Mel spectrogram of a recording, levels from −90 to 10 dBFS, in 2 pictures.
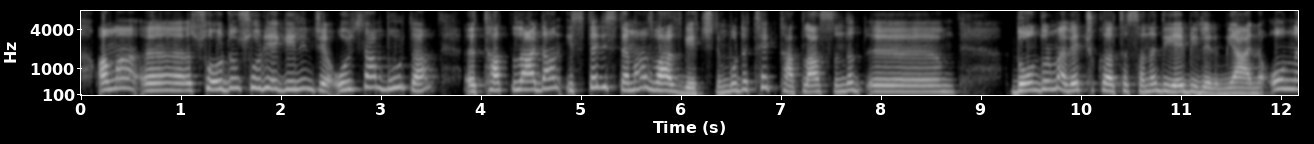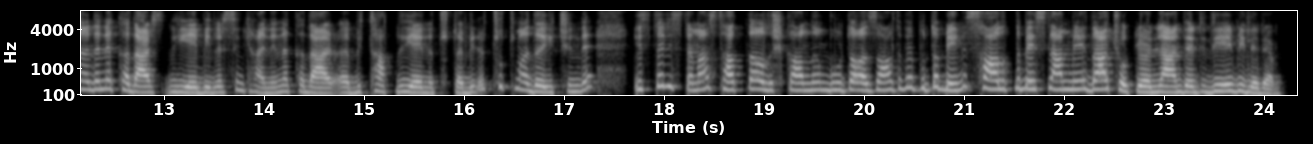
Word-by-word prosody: ama, 310 +5 +2
ııı, 255 0 +2
sorduğun 285 +5 0
soruya 335 -1 0
gelince, 285 -3 -1
o 265 +2 -1
yüzden 300 +1 -2
burada, 320 -8 -1 0.3
ııı, 215 0 +1
tatlılardan 280 +5 +2
ister 255 +9 -2
istemez 310 -3 -1
vazgeçtim. 190 -5 +2
Burada 255 +3 -2
tek 365 +3 -6
tatlı 210 -2 0
aslında, 215 +2 -2 0.9
ımm, 210 -1 -7 0.6
dondurma 260 +2 +4
ve 250 +1 +4
çikolata 245 -2 +1
sana 230 +2 -3
diyebilirim 200 -7 +1
yani, 175 -1 0
onları 295 -1 -1
da - - +2
ne 300 0 -2
kadar 220 -9 +4
s 195 +1 -9
yiyebilirsin 190 +5 0
ki, 225 - -12
hani, 180 -1 -4
ne 215 - -3
kadar, 180 -5 +1
ııı, 180 0 -2
bir - - -3
tatlı 210 +1 -6
yerini 185 -4 +2
tutabilir? 180 +1 -4
Tutmadığı 285 - -2
için 200 +3 -2
de 325 +8 -3 0.4
ister 295 +8 -3
istemez 335 -5 -3
tatlı 270 +1 0
alışkanlığım 260 -1 -1
burada 265 +1 0
azaldı 265 +4 0
ve 350 -1 -4
bu 320 - -3
da 375 -7 0
beni 255 +6 +2
sağlıklı 300 -3 +1
beslenmeye 290 -2 0
daha 290 +1 +5
çok 230 -7 0
yönlendirdi 200 0 +3
diyebilirim 195 -9 +1
255 Hz, 145 wpm, -24 LUFS, 205-290 Hz, 0.9 s, daha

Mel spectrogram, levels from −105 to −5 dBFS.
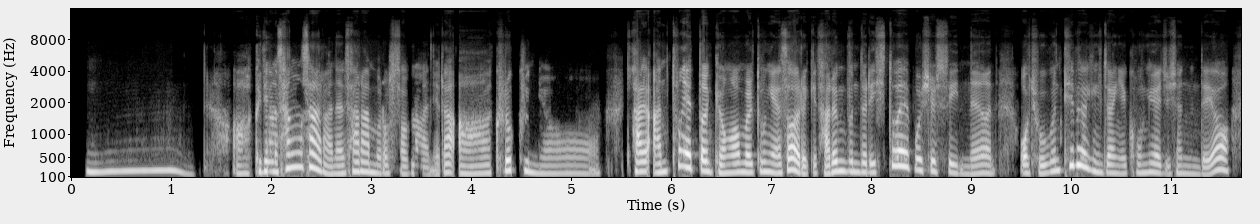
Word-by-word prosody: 음. 215 -1 -4 0.4
아 165 0 -5
그냥 210 -1 +1
상사라는 260 - +2
사람으로서가 170 -4 -2
아니라 185 +4 -2
아 165 +1 -2
그렇군요. 170 -7 -3 0.3
잘 205 0 +5
안 185 +2 +2
통했던 285 -10 +4
경험을 185 +1 +2
통해서 205 +4 +3
이렇게 170 -1 -1
다른 210 +4 +3
분들이 195 -2 -1
시도해 325 - +4
보실 230 -4 0
수 190 0 -5
있는 170 0 -4 0.2
어 175 - +2
좋은 175 +5 -2
팁을 335 0 +4
굉장히 180 -7 -3
공유해 185 +1 -3
주셨는데요. 165 +7 -2
190 Hz, 335 characters per minute, -21 LUFS, 170-220 Hz, 0.4 s, 잘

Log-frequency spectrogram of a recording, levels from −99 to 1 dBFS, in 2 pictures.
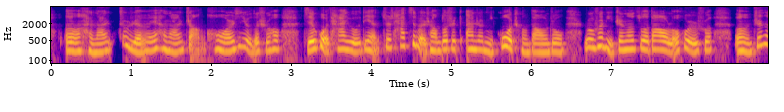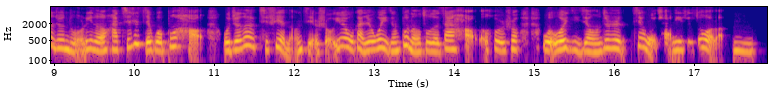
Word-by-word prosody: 呃， 215 -1 +2
很 210 -3 -4
难 200 +3 -2
就 355 - -3
人 210 -7 +2
为 220 +3 0
很 260 -2 -1
难 210 0 -3
掌 - - -5
控。 250 -5 -2
而 210 +2 +2
且 310 - -5
有 275 - 0
的 205 - -1
时 215 +1 -5
候 250 +1 -2 0.3
结 465 - +9
果 - - +5
它 255 0 -3
有 215 -4 +2
点 225 0 -2
就 280 - -3
是 275 - -8
它 320 - -2
基 320 +4 -2
本 - - +3
上 225 -1 -1
都 245 - +4
是 250 - -4
按 250 0 +1
照 240 -1 -1
你 205 -3 -2
过 285 +8 +6
程 230 -6 -6
当 190 0 -1
中， 200 -1 -2 0.2
如 - - -2
果 285 - +3
说 315 +3 +3
你 250 - -1
真 235 +5 0
的 245 +1 +2
做 250 -1 +3
到 240 -1 +3
了， 195 0 +3
或 220 - +3
者 195 - +4
说， 225 +3 -3 0.3
嗯， 210 -1 +2
真 330 - -1
的 360 -5 0
就 270 0 0
努 225 -6 0
力 245 +2 -1
的 220 -1 +2
话， 235 0 -3
其 280 +5 -7
实 380 - +3
结 300 -12 +3
果 225 -1 +2
不 305 +9 -2
好， - - -4 0.2
我 215 - +3
觉 240 +3 +3
得 330 +2 0
其 290 -6 -11
实 235 +6 -3
也 - - +3
能 230 - -4
接 405 - -5
受。 - - -6
因 285 - -2
为 310 - 0
我 265 - +3
感 215 - -2
觉 220 - +3
我 255 +4 +3
已 250 - -1
经 210 +1 -2
不 335 - +1
能 200 -6 0
做 210 0 -1
得 200 - +1
再 250 +5 0
好 370 +9 -3
了， - - -6
或 245 - +2
者 215 - +2
说 235 +2 -2 0.3
我 445 -1 +6
我 245 - +8
已 235 -5 -6
经 195 -1 -1
就 270 - -2
是 255 -3 0
尽 310 -3 -4
我 - - +1
全 - - -8
力 230 +1 -1
去 225 -1 -11
做 270 0 +2
了。 - - -9
嗯。 210 -2 -6
235 Hz, 345 characters per minute, -19 LUFS, 215-270 Hz, 0.3 s, 结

